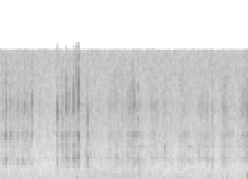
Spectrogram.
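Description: Faint soft rubbing of fingers spreading mineral sunscreen over the back of a hand, with a few small ticks.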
